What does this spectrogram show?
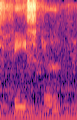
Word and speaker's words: Feaster: teacher his name was Miss Feaster it rhymes with Easter cowboy kind of funny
